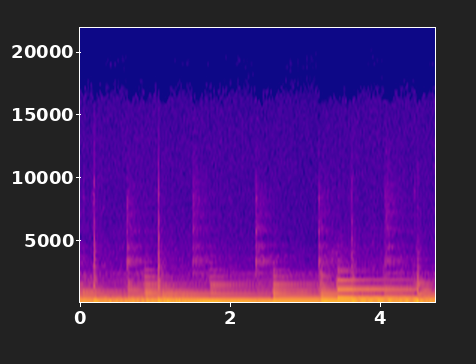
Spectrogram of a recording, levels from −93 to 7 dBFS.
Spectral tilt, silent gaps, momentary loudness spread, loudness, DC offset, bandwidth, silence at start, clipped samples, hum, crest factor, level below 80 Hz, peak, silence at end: -11 dB/octave; none; 4 LU; -18 LUFS; under 0.1%; 4 kHz; 0 s; under 0.1%; none; 14 dB; -26 dBFS; -4 dBFS; 0 s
